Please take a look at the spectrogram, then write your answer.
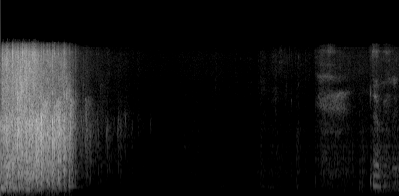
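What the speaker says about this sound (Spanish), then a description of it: "Un aplauso, por favor." An audience at a conference breaks into applause, a dense burst of clapping lasting about a second and a half before cutting off into silence, followed by a few faint small sounds.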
